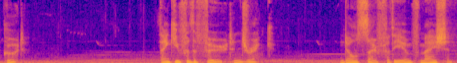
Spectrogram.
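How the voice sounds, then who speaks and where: A man playing a courteous, self-assured magical wanderer who collects stories, speaking in a measured, formal way in an audio drama. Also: lowish voice, fairly bright tone, soft background music.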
